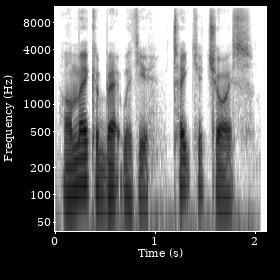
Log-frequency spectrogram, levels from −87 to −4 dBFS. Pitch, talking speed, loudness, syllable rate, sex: 100 Hz, 255 wpm, -19 LUFS, 6.0 syllables/s, male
